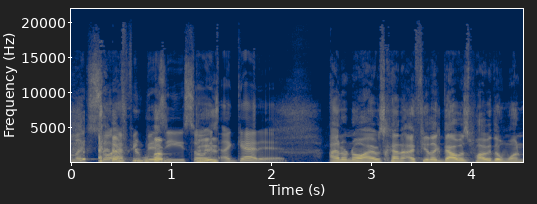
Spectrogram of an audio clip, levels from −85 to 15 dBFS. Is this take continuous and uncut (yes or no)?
no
